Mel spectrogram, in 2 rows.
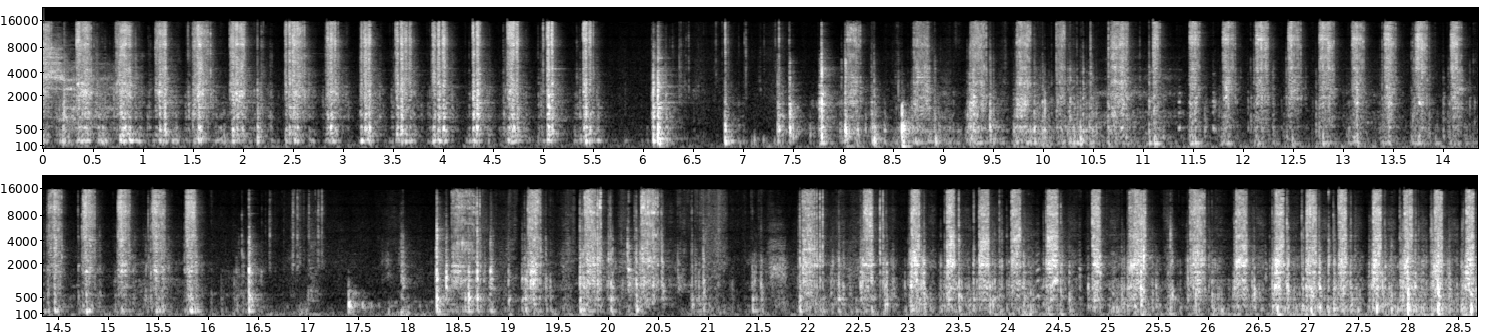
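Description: Ratchet wrench with an 8mm socket clicking steadily, about four clicks a second, as it backs out bolts, with two short pauses.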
